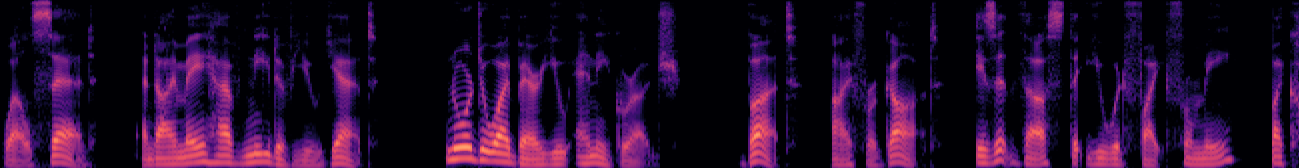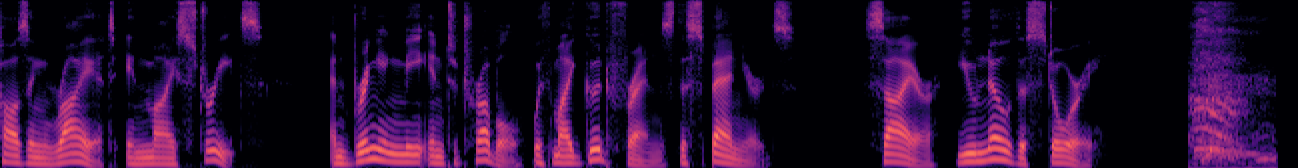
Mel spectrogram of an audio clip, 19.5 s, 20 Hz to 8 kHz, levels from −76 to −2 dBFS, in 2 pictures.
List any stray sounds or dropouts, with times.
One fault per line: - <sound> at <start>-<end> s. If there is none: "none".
- breath at 18.6-19.3 s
